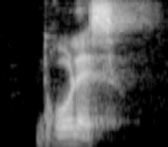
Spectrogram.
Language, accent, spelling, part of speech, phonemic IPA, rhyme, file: French, France, drôlesse, noun, /dʁo.lɛs/, -ɛs, LL-Q150 (fra)-drôlesse.wav
- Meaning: an unintelligent woman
